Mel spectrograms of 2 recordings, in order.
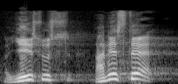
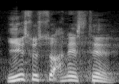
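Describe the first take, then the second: First: The greeting is said with a raised, lifted voice. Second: The greeting is said plainly, without a lift.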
